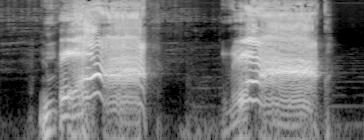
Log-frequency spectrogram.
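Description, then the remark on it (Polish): Two loud, harsh, eerie screeches, each lasting about a second with a short pause between them, shrill and wavering like a distressed animal or bird, with nothing else around them. “Brzmiało ni to jak ptak, ni to jak zarzynane zwierzę.”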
